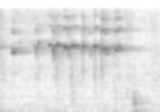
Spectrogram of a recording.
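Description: Marker pen squeaking on a whiteboard as words are written: a run of short, high squeaks in stroke after stroke, each at a slightly different pitch.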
